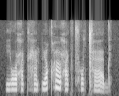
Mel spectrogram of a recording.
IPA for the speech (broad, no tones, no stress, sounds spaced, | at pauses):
j o ħ ɛ k h æ̃ p y qʰ ũ ħ æ k t͡sʰ o ǀʰ æ d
